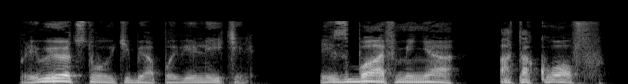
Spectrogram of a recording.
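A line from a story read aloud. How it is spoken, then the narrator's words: Deep booming voice. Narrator (Russian): Голова пробасила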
